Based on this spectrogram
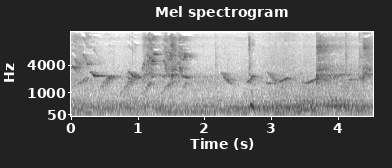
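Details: White-rumped shama training song meant to make kept birds reply: sharp rising and falling whistled notes in short phrases, with brief broadband clicks and a low background rumble.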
